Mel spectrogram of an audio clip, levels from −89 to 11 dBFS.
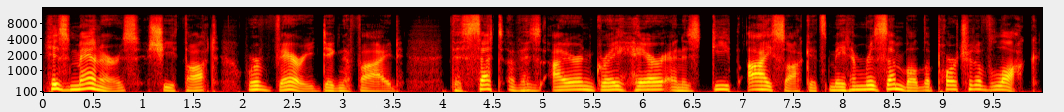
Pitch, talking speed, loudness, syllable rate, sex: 145 Hz, 155 wpm, -20 LUFS, 4.2 syllables/s, male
